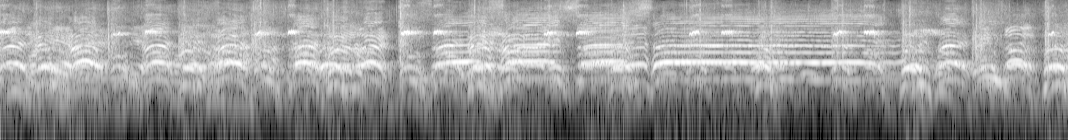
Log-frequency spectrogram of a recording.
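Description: Mikoshi bearers shouting a rhythmic carrying chant in unison as they heave the portable shrine along, many voices overlapping. About five seconds in, one voice holds a long call for nearly two seconds over the chant.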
